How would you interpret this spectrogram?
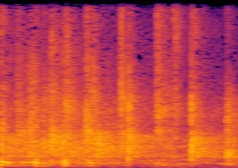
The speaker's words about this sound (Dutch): Heb jij een getuigenis? Amen. Laat een applaus hier voor de Heer.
